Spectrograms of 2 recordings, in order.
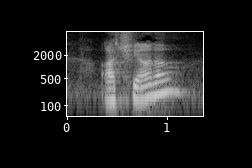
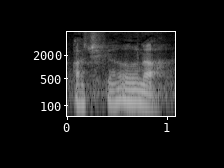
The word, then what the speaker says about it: Acciona: Aciano? I butchered it. Aciona.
